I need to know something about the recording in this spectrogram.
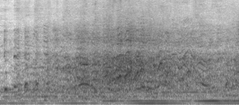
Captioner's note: laughter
